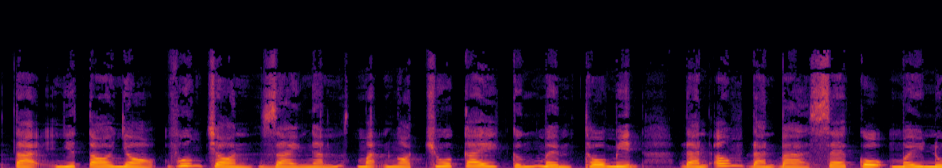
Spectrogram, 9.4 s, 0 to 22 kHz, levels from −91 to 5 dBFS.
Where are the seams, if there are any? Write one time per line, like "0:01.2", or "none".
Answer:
0:03.4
